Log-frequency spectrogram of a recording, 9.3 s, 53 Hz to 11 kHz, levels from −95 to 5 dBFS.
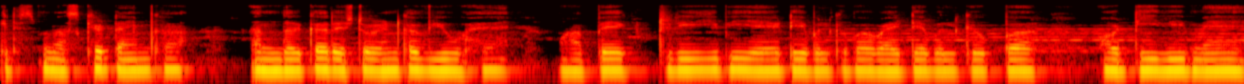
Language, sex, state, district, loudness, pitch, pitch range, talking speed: Hindi, male, Jharkhand, Sahebganj, -36 LUFS, 130 Hz, 130-135 Hz, 165 wpm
